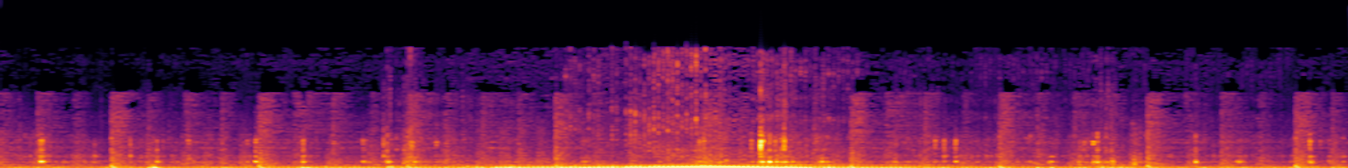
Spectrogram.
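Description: Mountain bike rattling over a rough road. A motorcycle passes close by: its engine builds to a peak about five seconds in, then fades.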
